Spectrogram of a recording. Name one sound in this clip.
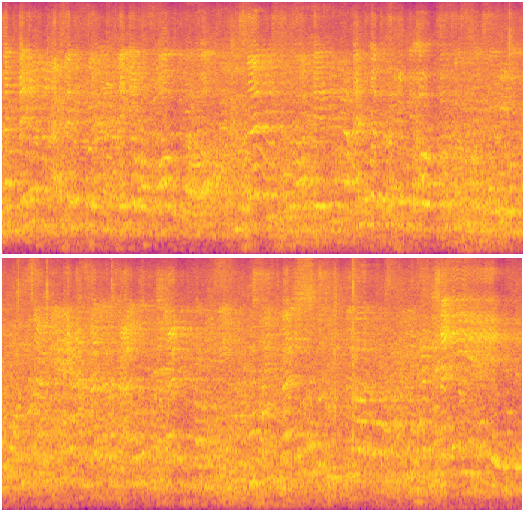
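A young boy speaks into a microphone, heard through loudspeakers in a reverberant hall.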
